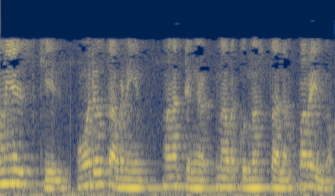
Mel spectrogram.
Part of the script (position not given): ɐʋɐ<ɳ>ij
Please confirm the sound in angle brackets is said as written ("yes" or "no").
yes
